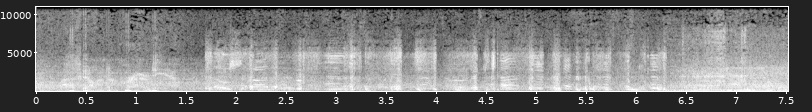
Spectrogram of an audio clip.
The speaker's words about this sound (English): Jesus Christ, what's with all that? Of course, an old biddy driving a fucking shit truck. Don't park there. Don't park there. Come, for fuck's sake. You had the entire car park, and you park right beside me.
